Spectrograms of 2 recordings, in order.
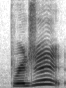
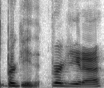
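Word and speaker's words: Birgitte: We see Bridget, I can never remember how to say her name. It's Birgitta.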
